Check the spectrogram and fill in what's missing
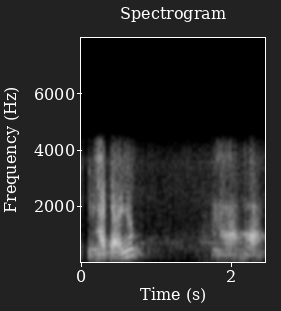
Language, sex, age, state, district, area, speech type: Sindhi, female, 45-60, Gujarat, Junagadh, urban, conversation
